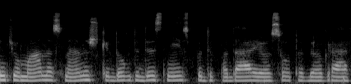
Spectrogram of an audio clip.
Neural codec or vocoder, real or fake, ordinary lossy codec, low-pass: none; real; Opus, 16 kbps; 10.8 kHz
